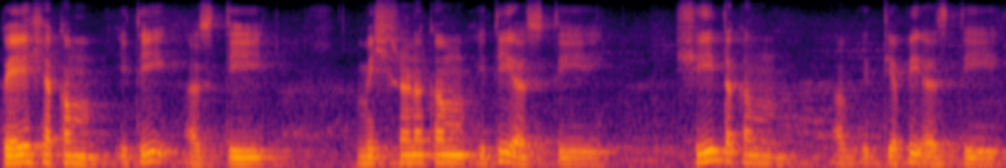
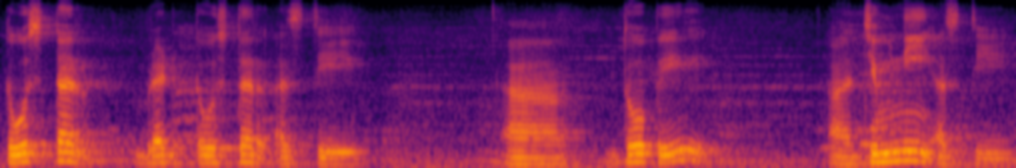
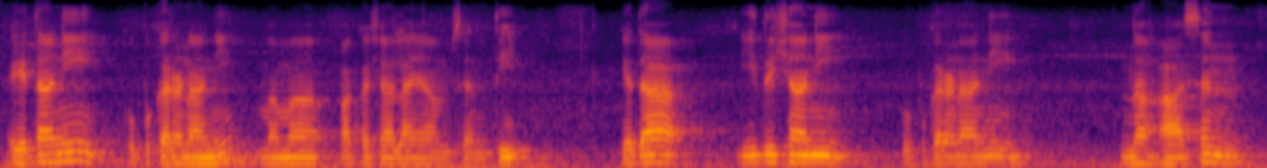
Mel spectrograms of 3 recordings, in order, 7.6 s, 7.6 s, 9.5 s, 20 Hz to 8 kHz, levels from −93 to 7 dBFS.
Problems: constant background noise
